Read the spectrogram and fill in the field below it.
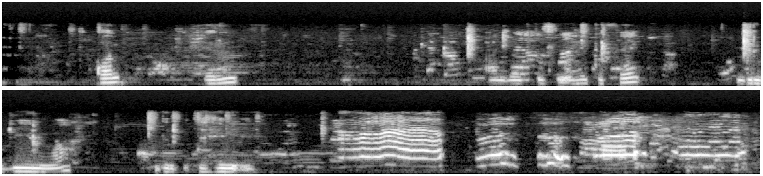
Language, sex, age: Somali, male, 18-24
